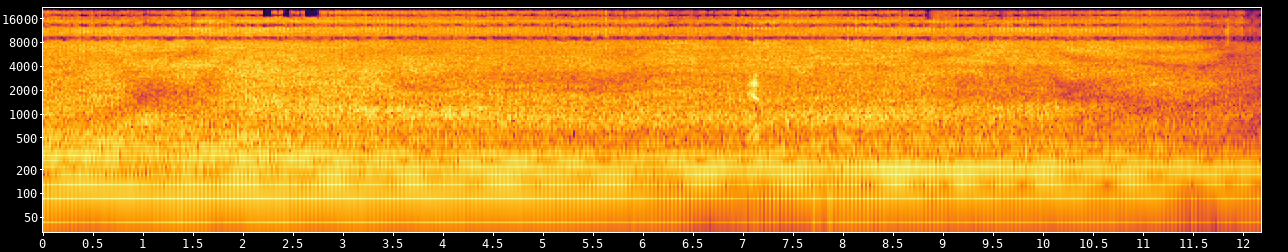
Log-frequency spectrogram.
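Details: Honda HRN216VKA lawn mower running on ethanol-free canned fuel, being run dry to winterize: steady, even petrol engine drone with no misses, surging or knocks; normal running.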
